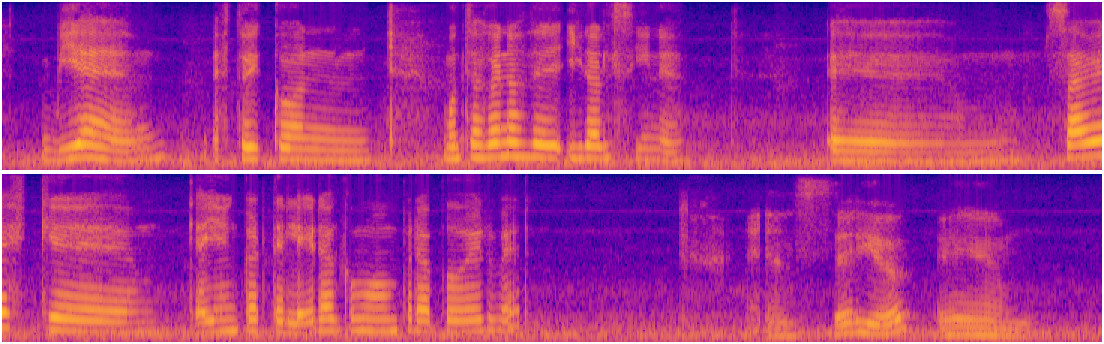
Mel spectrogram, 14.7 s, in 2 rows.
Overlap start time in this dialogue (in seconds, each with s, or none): none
